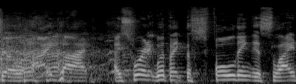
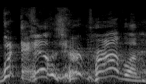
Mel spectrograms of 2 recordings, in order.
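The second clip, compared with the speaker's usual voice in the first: exasperated dad; 12 semitones higher than usual. Retold or imitated. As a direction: throw up your hands at the wimpy student, half laughing. Dad voiced, exasperated at driving.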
